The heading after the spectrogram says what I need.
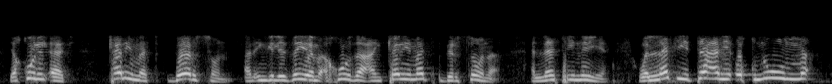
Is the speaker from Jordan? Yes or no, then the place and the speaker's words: no; Egypt; أنا راجل مصري عندي لغة عربية وبسألك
